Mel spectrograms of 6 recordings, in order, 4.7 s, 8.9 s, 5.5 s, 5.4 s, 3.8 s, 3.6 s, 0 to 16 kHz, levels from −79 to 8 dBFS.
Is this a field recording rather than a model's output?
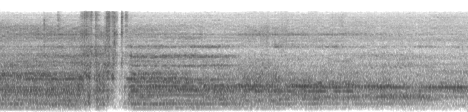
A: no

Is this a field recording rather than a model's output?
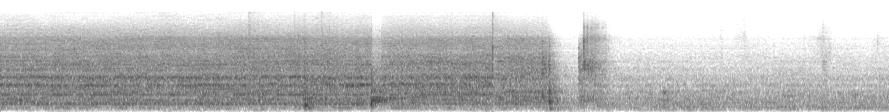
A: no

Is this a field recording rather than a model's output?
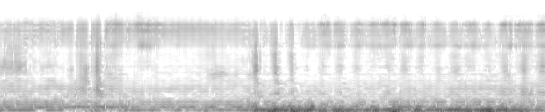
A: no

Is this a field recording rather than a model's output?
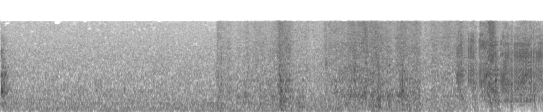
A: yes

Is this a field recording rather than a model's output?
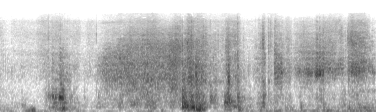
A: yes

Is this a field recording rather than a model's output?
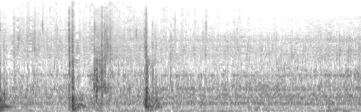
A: no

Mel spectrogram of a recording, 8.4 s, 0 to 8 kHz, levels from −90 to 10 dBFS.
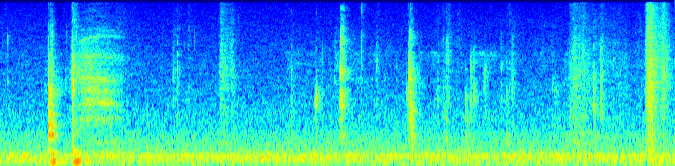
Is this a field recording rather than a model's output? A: yes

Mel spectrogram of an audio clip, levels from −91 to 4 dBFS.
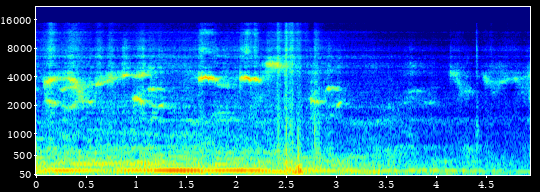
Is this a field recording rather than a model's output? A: no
